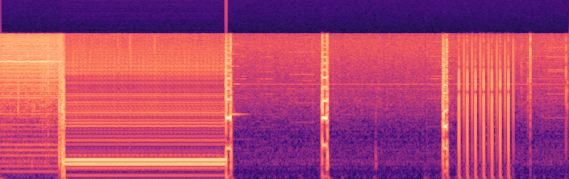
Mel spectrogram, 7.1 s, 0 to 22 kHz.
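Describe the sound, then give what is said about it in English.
Telephone exchange register sender on the 361 exchange in Manassas pulse-dialing digits: a loud steady buzzing tone cuts off, sharp isolated clicks follow, then a rapid train of clicks and a lone final click. “So if you call the 361 exchange in Manassas, the register sender here is going to dial 7-1.”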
